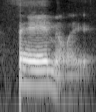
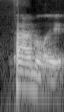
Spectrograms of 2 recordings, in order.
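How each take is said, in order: First: The first vowel is a heavily exaggerated eh. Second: The first vowel is an open a sound. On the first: "it's not very stressed. It's not family or something like that" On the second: "It's not family at all. It's what we foreigners would be probably more used to because the British pronunciation has the a sound"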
